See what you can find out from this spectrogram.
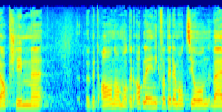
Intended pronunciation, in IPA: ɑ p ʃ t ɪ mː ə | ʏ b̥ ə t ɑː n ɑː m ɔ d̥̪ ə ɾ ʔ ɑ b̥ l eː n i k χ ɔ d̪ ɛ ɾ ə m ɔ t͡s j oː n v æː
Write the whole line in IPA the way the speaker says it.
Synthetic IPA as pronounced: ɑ p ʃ t ɪ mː ə | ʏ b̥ ə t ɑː n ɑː m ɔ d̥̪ ə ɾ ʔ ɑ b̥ l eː n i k f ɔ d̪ ɛ ɾ ə m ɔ t͡s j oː n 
